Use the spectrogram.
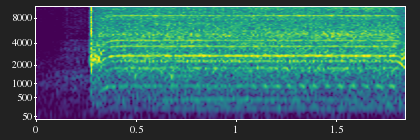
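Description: A power drill whirs up sharply and holds a steady high-pitched spin, boring holes through a metal mounting plate on a Ford Raptor roof rack install, loud and close with no talk.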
